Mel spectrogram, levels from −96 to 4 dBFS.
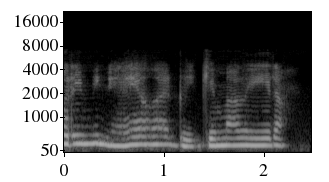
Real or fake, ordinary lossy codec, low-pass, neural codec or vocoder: fake; none; none; codec, 16 kHz, 1.1 kbps, Voila-Tokenizer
